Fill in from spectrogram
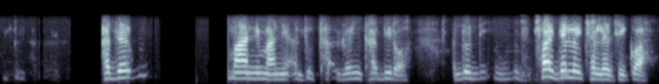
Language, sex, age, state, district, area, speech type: Manipuri, female, 60+, Manipur, Imphal East, rural, conversation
